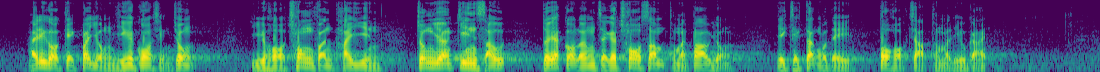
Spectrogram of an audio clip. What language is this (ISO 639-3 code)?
yue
